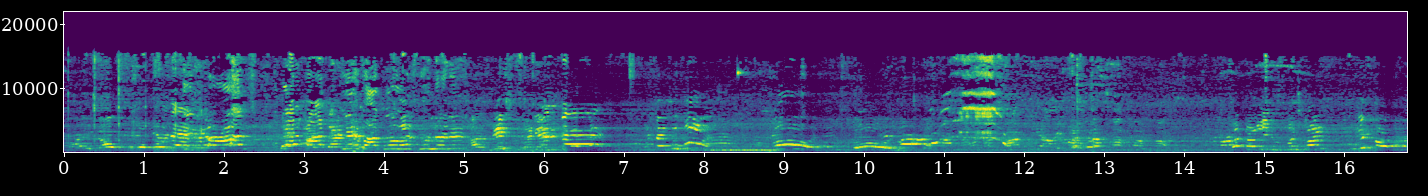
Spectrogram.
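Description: Hubbub of many children's voices talking and calling out at once, with no single voice standing out.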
